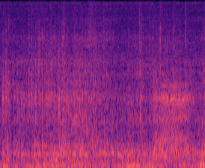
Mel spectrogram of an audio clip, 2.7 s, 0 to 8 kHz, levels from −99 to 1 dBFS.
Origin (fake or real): real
